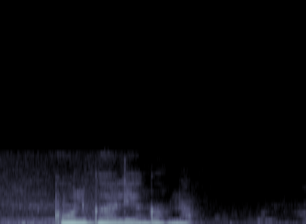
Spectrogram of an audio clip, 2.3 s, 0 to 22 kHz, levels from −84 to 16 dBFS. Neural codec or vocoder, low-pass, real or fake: none; 7.2 kHz; real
